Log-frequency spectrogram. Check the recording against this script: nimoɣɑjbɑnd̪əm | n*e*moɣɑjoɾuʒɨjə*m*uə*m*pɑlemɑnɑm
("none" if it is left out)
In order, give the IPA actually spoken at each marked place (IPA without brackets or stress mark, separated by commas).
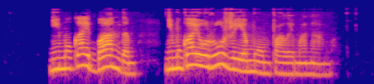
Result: i, m, m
